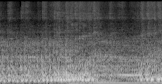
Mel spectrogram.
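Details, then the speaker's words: Two-stroke on 24:1 premix (5 oz oil per gallon), one more heat cycle: crisp rev climbing cleanly with no rattle or misfire; owner says it runs clean and crisp. "It's such a good clean running bike. I'm always impressed with how clean this bike runs. Even with 24 over one on the mixture."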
